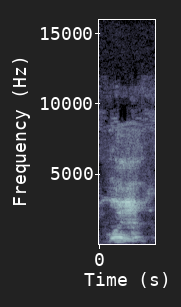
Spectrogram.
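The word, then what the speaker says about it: Wynn: Win. Win or Wan? Win. Win. W-E-N or W-I-N? W-Y-N-N. W-Y-N-N.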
